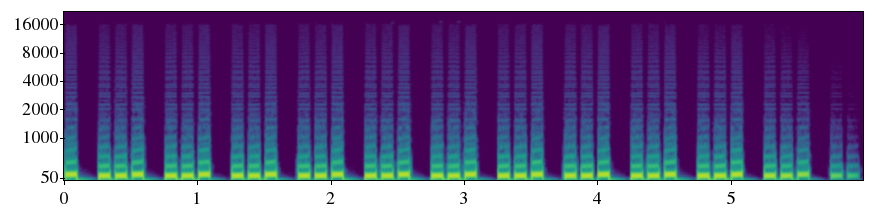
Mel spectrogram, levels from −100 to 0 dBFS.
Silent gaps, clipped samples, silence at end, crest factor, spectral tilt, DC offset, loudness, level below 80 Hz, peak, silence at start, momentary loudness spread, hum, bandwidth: none; under 0.1%; 0.05 s; 8 dB; -13.5 dB/octave; under 0.1%; -18 LUFS; -32 dBFS; -8 dBFS; 0 s; 2 LU; none; 1.3 kHz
